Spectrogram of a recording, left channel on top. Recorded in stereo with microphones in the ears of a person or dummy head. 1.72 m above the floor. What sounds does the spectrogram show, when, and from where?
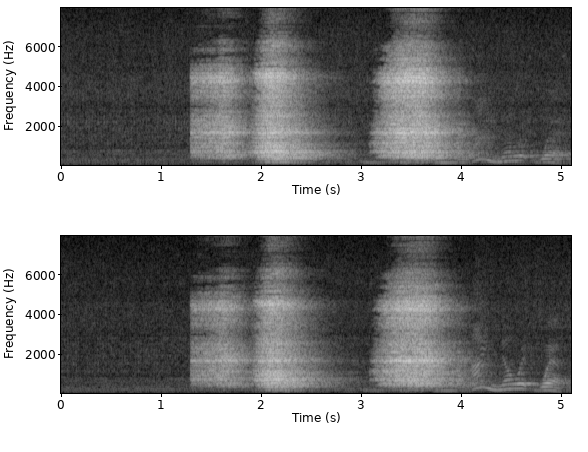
1.3 s breathing: 10° left (ahead or behind), 2 m
4.1 s a woman speaking: 50° right (ahead or behind), 0.8 m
